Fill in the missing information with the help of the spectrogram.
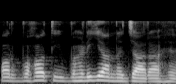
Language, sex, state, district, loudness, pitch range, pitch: Hindi, female, Delhi, New Delhi, -15 LUFS, 150-175 Hz, 165 Hz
